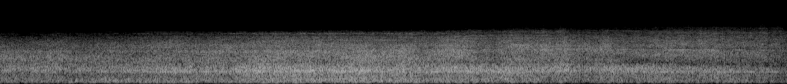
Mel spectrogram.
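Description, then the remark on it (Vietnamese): An Israeli Air Force military airplane engine roars loudly and steadily, a dense, unbroken drone that holds at the same level from start to finish with no voices. “Các máy bay của không quân Israel đã chở những người tử nạn hay bị thương và các du khách còn sống sót trong vụ tấn công chiếc xe buýt về nước.”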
